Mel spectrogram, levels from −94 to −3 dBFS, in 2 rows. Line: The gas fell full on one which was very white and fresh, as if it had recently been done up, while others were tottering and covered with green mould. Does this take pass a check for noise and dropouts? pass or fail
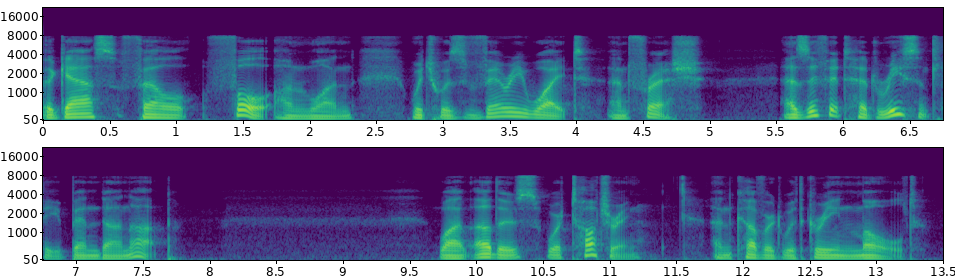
pass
